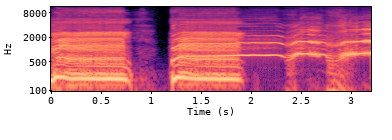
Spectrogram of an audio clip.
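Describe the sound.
A person imitates a ship's horn with two long, deep, steady blasts separated by a short gap, followed by a wavering, rising vocal tail.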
